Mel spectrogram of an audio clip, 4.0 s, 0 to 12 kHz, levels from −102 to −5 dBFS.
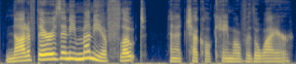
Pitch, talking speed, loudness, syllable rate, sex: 205 Hz, 210 wpm, -16 LUFS, 5.8 syllables/s, female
